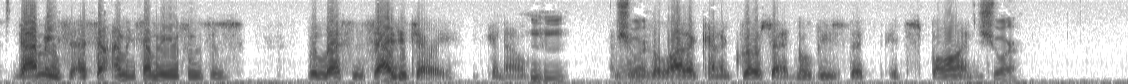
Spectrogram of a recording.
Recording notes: By phone from New York. Comedy on Vinyl is recorded at Fort Awesome Studios in beautiful downtown Burbank.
